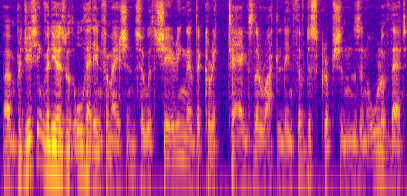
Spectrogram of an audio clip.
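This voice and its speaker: Chatty South African man, lowish voice. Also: fairly even intonation, normal speed, few pauses, a little mellow. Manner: rambling, self-correcting, chatty. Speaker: online course instructor. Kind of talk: screen-share tutorial.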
